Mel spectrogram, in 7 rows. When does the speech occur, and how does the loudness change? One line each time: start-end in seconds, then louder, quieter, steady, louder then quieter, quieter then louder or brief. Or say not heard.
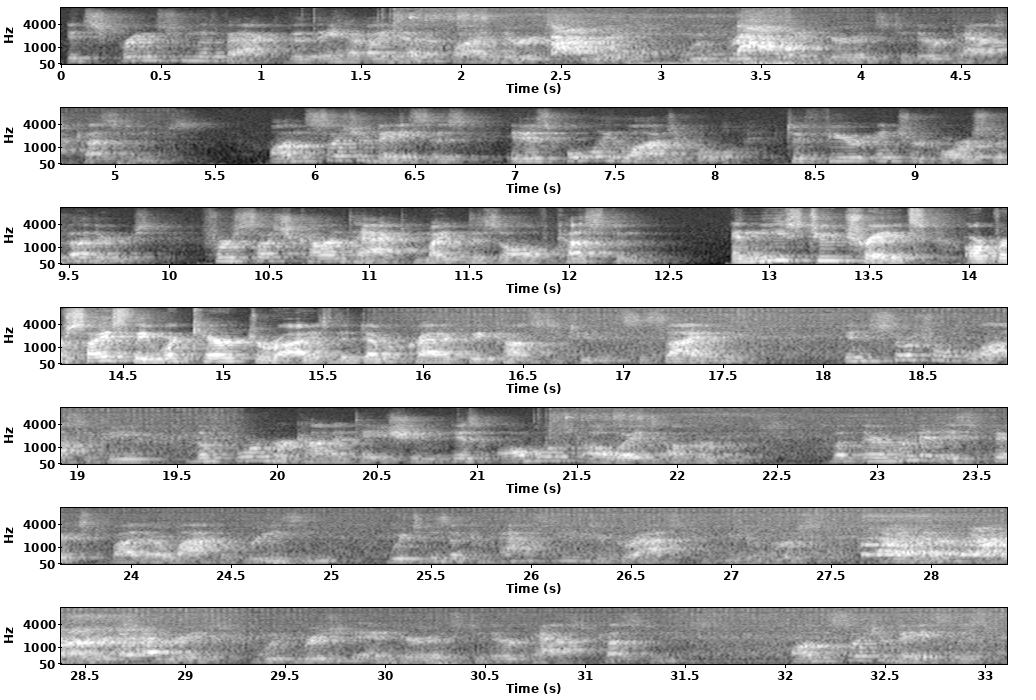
0.0-33.0 louder then quieter.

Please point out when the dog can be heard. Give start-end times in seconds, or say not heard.
2.4-3.7, 27.6-28.9.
